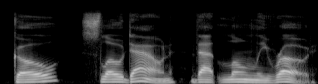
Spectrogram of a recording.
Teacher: you can actually feel those deep O sounds stretching out. This is called assonance or vowel rhyme.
